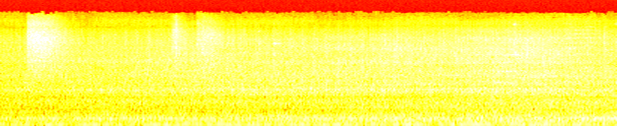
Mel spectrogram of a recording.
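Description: Diesel freight locomotives idle with a steady low rumble.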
